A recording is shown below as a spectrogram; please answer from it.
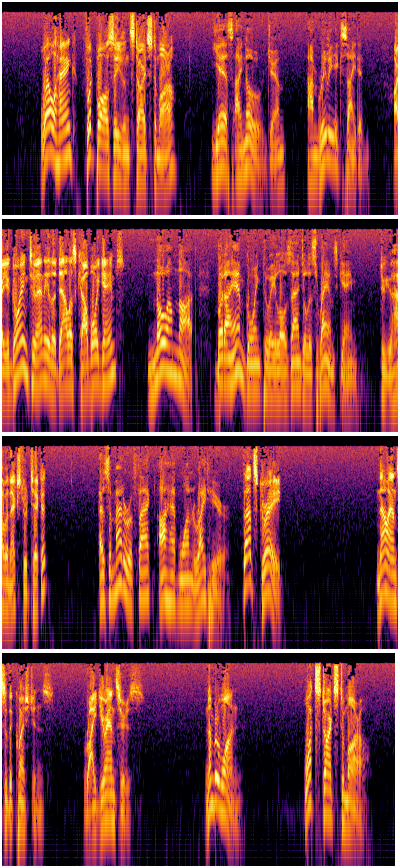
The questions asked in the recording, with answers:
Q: What starts tomorrow?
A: Football season starts tomorrow.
